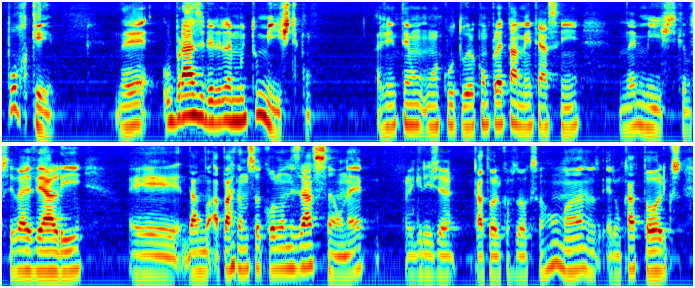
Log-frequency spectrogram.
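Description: A man's voice: medium pitch, a little fast, a bit bright. A man with a Brazilian accent, a pastor explaining points in a casual panel discussion with preacherly emphasis.

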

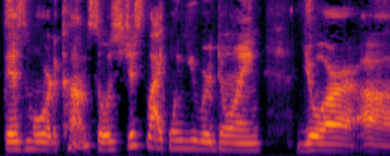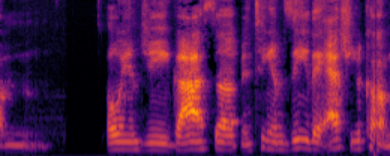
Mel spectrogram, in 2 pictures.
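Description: A podcast host giving uplifting, faith-tinged encouragement in casual slang, speaking straight to the listeners. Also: medium pitch. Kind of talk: motivational interview talk.

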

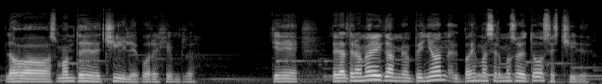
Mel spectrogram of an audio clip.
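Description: Joven argentino que habla rápido. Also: male voice, a little high, soft background music. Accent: Argentine Spanish. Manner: jokey, blunt, fast-talking. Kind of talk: casual podcast chat.

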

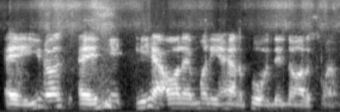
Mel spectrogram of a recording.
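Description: A man's voice: medium pitch, quick pace, crowd noise, rough recording. Slangy guy cracking jokes on a podcast, other voices going on behind him. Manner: slangy, joking. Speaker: podcast co-host. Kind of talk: casual chat.

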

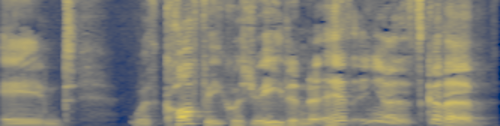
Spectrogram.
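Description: A man's voice: medium pitch, sing-song, a little fast, gravelly. A man with a New Zealand accent tinged with American, telling coffee history in a meandering, self-correcting way during a casual chat. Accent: New Zealand with some American. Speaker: coffee storyteller.

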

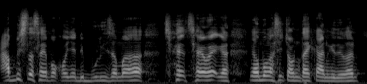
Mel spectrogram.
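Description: A man giving a lively testimony as a preacher, acting out quotes and swinging between loud bursts and hushed passages. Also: sits high, very fast.

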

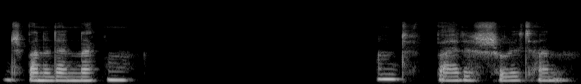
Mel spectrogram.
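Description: Soft breathy woman guiding relaxation. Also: lowish voice, steady tone, lo-fi sound. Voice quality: breathy, husky. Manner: slow, soft, half-whispered instructions. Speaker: yoga nidra guide. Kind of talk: guided relaxation meditation.

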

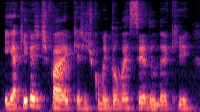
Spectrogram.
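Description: A man's voice: medium pitch, fairly quick. A man co-hosting a podcast, chatty and wry as he talks through a book's plot. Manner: chatty, wry asides, frequent "né". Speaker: podcast co-host discussing a book. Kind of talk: casual book discussion. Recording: roomy echo.

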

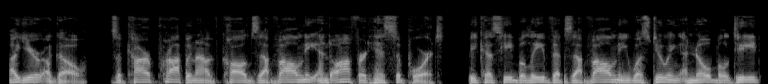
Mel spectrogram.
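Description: Deep-voiced man narrating a story. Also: a little mellow, no room sound, studio quality.

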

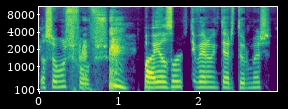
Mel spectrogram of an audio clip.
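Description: A woman's voice: fast, no echo, studio quality. A young adult woman with a European Portuguese accent, a teacher co-hosting a casual podcast chat, telling stories animatedly and mimicking pupils. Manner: animated storytelling, mimics pupils in high squeaky voices.

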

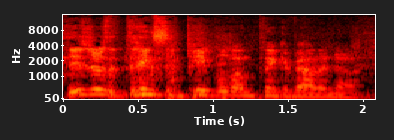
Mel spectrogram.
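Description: A young American man with a husky voice co-hosts a podcast in casual, musing, slangy banter, recorded on a phone with a cheap mic sound. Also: fairly high pitch, lively intonation, quick pace, crowd noise. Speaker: podcast co-host. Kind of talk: casual joking chat. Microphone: one shared phone.

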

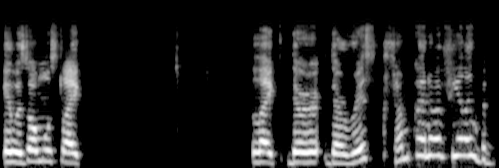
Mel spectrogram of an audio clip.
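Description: Guesting on a laid-back podcast, a Russian woman whose first language is Russian speaks thoughtfully, stopping now and then to search for the right word. Her slightly high voice is expressive yet dark in tone, and the close-miked recording is dry.

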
